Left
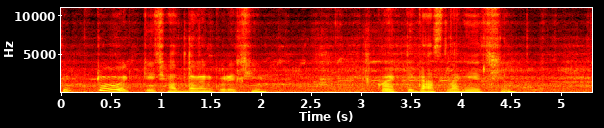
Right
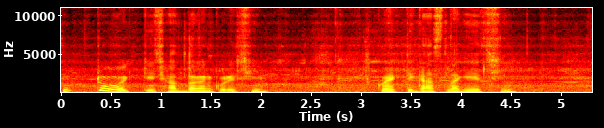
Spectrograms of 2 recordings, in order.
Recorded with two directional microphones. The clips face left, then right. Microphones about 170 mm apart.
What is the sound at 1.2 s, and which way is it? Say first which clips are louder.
Speech: right 8 dB; 60° right (ahead or behind).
